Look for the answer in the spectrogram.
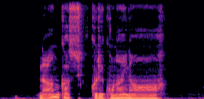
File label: man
